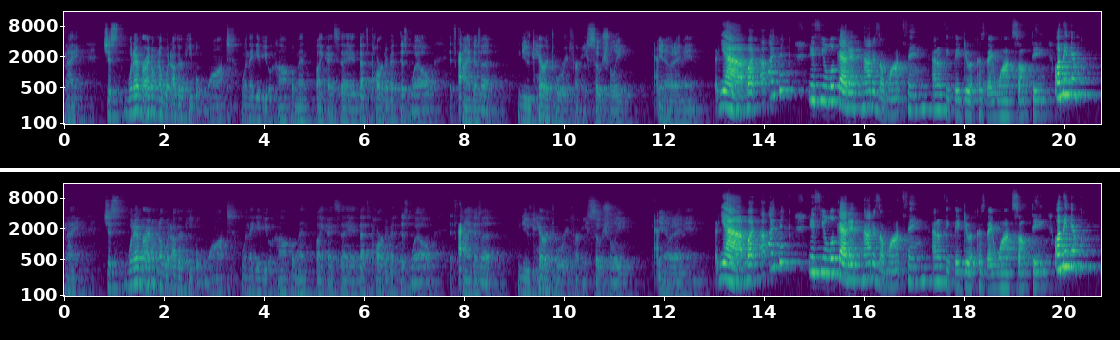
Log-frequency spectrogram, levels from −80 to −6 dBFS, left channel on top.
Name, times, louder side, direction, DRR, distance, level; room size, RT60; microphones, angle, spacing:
voice 1, 0.0-7.6 7.9-8.5 9.1-11.2 11.9-12.6, left 3 dB, 75° left, 5 dB, 1.9 m, -44 dB
voice 2, 13.0-20.4, right 2 dB, 10° right, 7 dB, 1.1 m, -31 dB
17.0 x 11.5 x 6.0 m, 1.4 s
head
